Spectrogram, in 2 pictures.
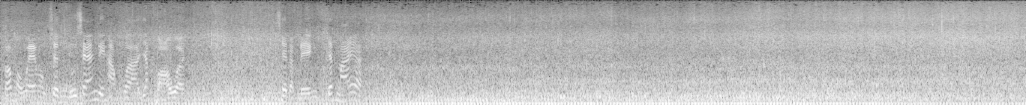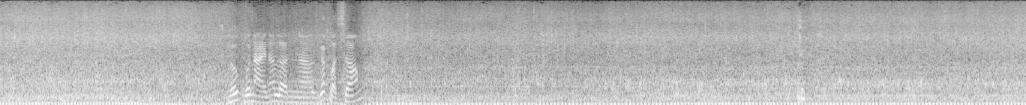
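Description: A motorbike engine hums steadily as it rides through water.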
